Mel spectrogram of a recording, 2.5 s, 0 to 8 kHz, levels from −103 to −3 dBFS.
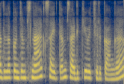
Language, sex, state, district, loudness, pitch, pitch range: Tamil, female, Tamil Nadu, Nilgiris, -16 LUFS, 225 Hz, 210-235 Hz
